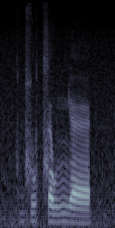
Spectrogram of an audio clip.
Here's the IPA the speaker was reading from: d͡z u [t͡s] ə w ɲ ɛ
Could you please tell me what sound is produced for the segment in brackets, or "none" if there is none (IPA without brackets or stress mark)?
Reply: t͡s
